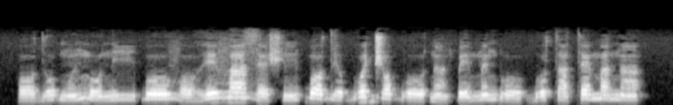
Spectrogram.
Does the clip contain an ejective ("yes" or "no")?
no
